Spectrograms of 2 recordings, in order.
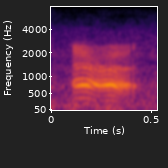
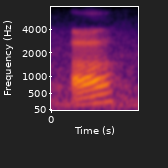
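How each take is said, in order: First: آ squeezed from the throat, lower in pitch; throaty ain. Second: Said in the usual way. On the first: Shown as a demonstration. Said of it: "پھر حلق سے". (آ حلق سے، عین کی طرح) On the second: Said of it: "پہلے الف ہے بعد میں عین".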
